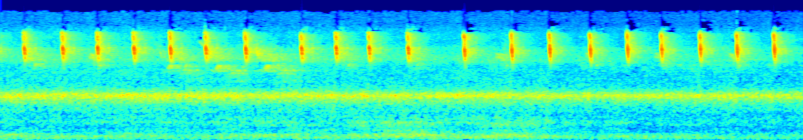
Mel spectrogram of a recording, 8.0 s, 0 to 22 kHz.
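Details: Periodical cicadas from the 2021 emergence, out after 17 years underground, in summer: a steady, even buzzing drone holds throughout, overlaid by sharp high chirps repeating roughly three times per second from another caller.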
